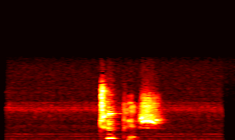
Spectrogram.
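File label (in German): "typisch" German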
